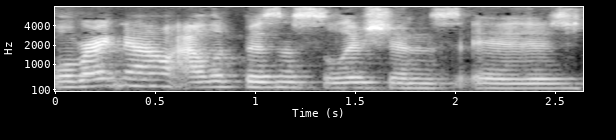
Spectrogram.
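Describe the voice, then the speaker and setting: A woman with an American accent and an unremarkable speaking voice talks at a fairly slow pace and medium pitch. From US Midwest (southwest Iowa). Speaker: employee of a blindness services organization, blind since birth. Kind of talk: interview.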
